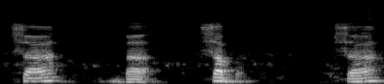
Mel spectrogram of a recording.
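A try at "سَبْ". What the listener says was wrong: don't read it as ba because there's no haraka on it, and we're not giving its name either.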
